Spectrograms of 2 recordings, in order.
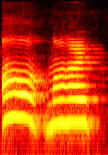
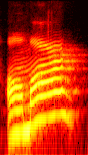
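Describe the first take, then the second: First: The stress is on the first syllable. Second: The stress is on the second syllable. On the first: "If I want to put stress on the first syllable of his name" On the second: "if I want to put stress on the second syllable"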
